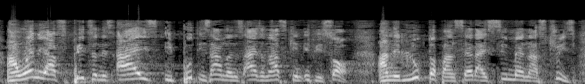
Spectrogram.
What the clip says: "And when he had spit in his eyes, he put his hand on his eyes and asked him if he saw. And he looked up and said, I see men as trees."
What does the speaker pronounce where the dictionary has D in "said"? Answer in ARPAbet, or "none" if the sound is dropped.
D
